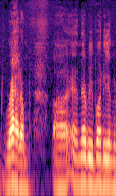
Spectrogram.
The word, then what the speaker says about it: RATM: Article 19 it says ratm we all pronounce it Ram uh and everybody in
